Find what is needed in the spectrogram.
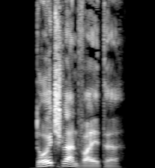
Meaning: inflection of deutschlandweit: 1. strong/mixed nominative/accusative feminine singular 2. strong nominative/accusative plural 3. weak nominative all-gender singular
- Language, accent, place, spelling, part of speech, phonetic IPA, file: German, Germany, Berlin, deutschlandweite, adjective, [ˈdɔɪ̯t͡ʃlantˌvaɪ̯tə], De-deutschlandweite.ogg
